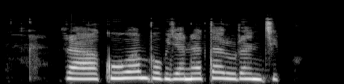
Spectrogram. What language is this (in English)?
Yanahuanca Pasco Quechua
